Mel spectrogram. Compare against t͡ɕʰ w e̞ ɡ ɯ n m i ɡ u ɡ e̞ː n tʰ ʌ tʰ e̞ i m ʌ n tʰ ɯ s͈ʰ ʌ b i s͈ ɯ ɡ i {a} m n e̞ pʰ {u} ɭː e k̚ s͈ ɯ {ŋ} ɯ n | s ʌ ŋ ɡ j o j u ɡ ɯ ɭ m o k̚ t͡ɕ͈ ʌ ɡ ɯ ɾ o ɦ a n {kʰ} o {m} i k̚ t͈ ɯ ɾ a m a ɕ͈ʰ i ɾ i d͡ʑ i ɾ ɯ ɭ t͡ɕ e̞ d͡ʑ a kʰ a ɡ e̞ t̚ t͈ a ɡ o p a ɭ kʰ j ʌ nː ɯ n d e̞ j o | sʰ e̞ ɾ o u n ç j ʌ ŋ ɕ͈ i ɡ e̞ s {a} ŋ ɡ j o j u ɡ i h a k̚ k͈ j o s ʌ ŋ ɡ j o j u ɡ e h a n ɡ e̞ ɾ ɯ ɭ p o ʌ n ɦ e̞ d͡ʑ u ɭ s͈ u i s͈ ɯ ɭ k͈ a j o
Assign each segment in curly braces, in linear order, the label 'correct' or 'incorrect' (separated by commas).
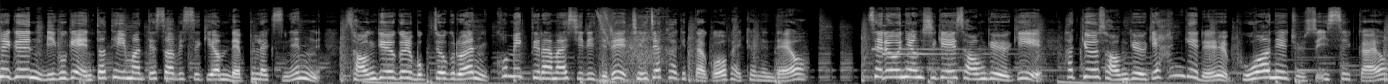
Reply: incorrect, incorrect, incorrect, correct, correct, incorrect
